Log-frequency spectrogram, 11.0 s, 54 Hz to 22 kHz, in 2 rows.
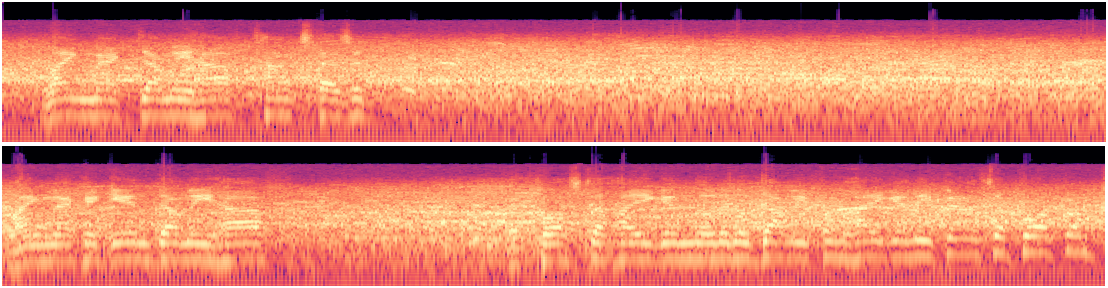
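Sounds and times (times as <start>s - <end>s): stadium crowd din: 0.0s - 11.0s.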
